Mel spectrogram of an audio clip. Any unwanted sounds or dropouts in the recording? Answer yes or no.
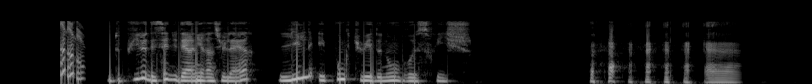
yes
